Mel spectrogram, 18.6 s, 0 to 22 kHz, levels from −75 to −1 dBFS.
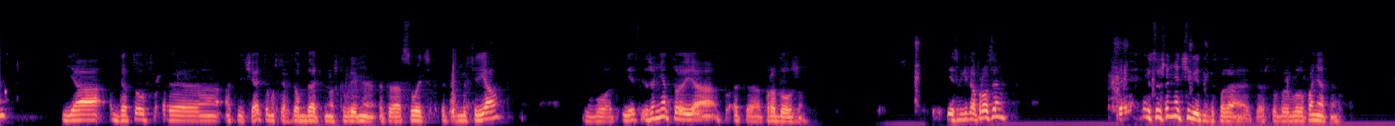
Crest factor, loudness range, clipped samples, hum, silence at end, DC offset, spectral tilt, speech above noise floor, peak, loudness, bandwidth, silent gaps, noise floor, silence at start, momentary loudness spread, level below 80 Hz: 16 dB; 4 LU; under 0.1%; none; 0.7 s; under 0.1%; -9.5 dB/octave; 60 dB; -4 dBFS; -19 LUFS; 7.4 kHz; none; -79 dBFS; 0 s; 11 LU; -48 dBFS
